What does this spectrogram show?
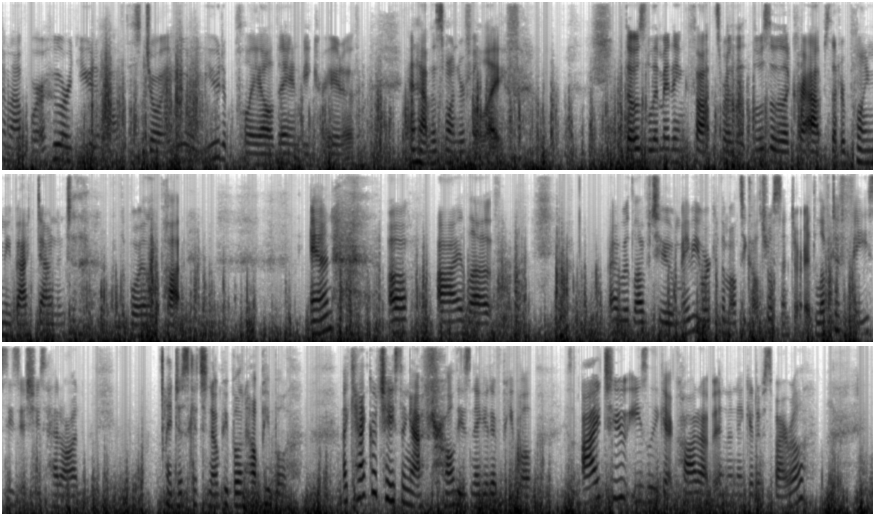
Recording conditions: wind noise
